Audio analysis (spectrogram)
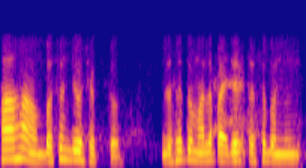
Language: Marathi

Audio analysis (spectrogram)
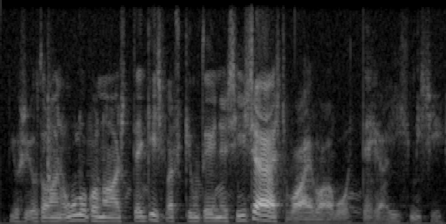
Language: Finnish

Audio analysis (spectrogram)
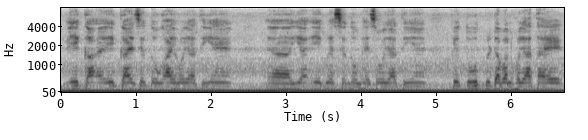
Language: Urdu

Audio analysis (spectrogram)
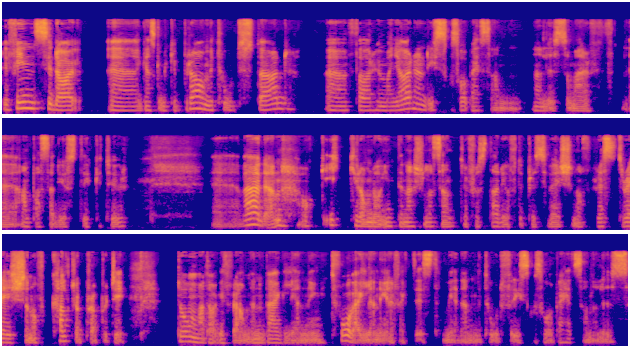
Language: Swedish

